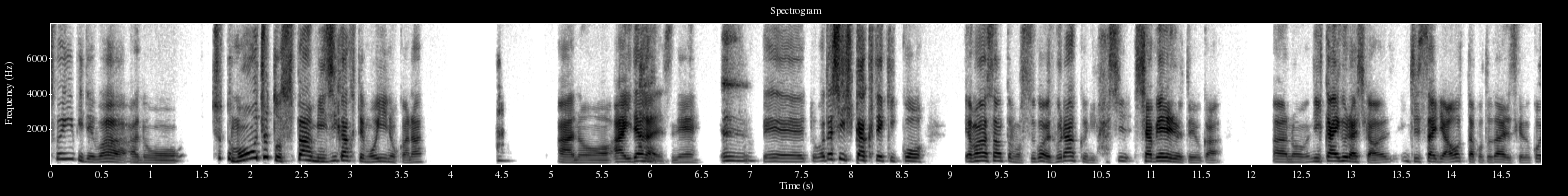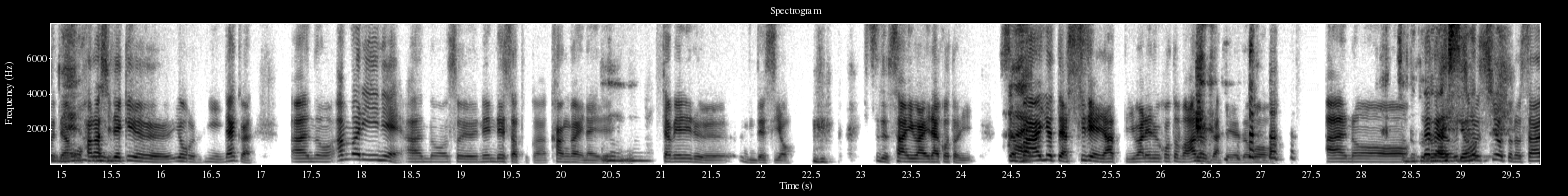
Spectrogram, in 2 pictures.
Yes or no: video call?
yes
